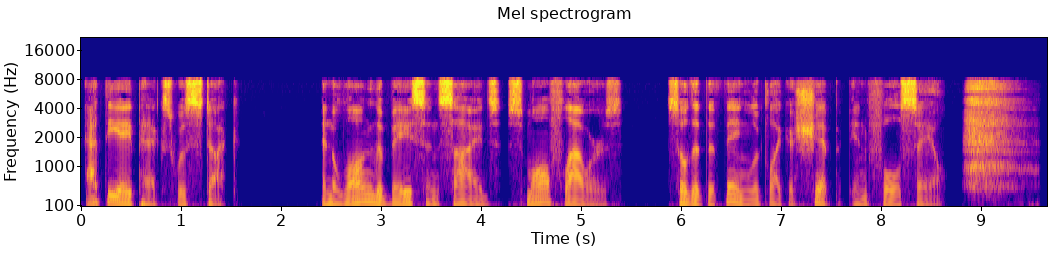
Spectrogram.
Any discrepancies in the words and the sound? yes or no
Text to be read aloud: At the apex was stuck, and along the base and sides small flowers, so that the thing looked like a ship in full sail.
yes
